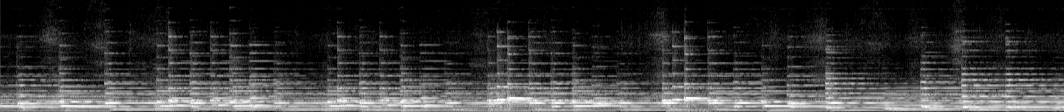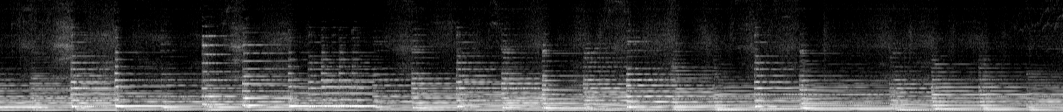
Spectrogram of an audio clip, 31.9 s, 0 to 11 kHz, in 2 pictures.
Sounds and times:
Music: 0:00.0 - 0:31.9.

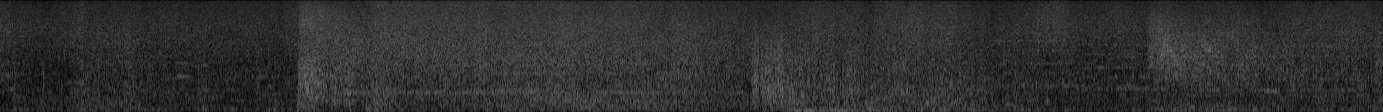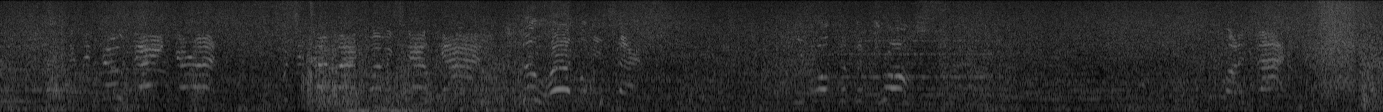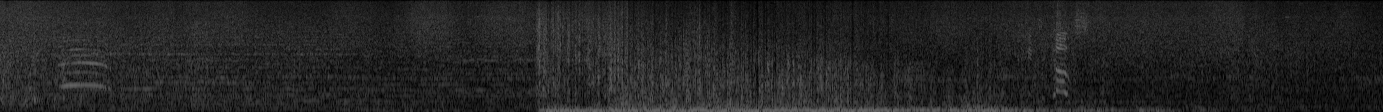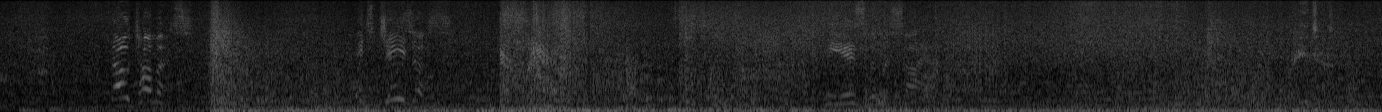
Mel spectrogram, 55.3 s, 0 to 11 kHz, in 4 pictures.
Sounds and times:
Music: 0:00.0 - 0:55.3
Outside, rural or natural: 0:00.0 - 0:55.3.

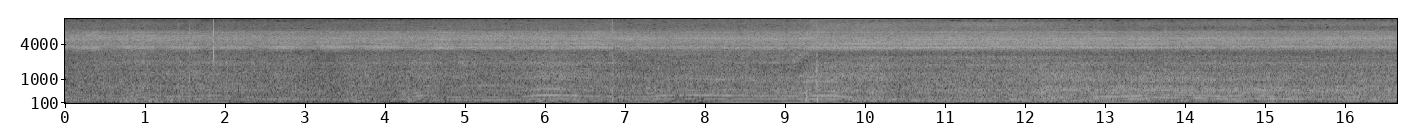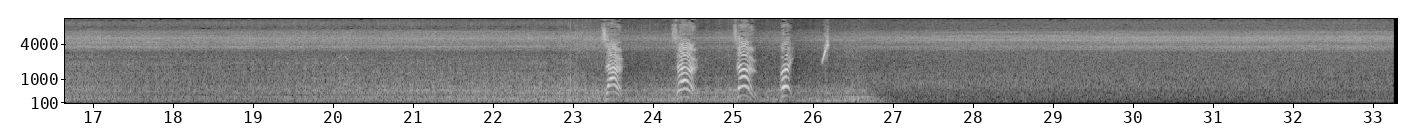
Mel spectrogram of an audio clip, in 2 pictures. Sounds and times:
Sailboat, sailing ship: 0:00.0 - 0:33.3
Speech: 0:23.4 - 0:25.8.

